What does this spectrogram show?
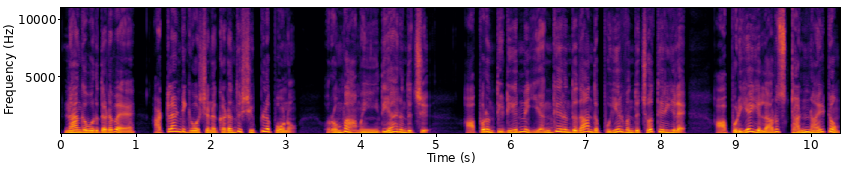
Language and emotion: Tamil, surprised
